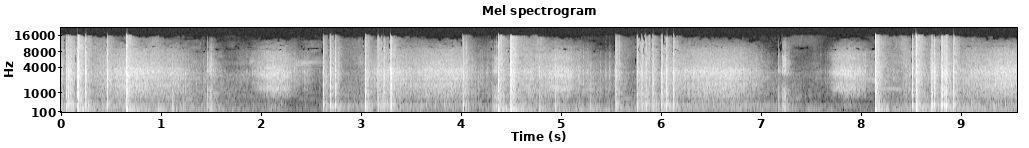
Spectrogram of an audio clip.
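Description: Aerial firework shells bursting in a run of sharp bangs, several coming in quick clusters, with hissing crackle between them. The heaviest bangs fall about halfway through and again near the end.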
